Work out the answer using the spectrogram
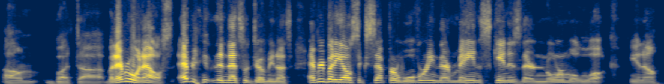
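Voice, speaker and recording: A man hosting a casual comics podcast, rambling with restarts and quick laughs. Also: on the high side, animated, dry recording. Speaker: podcast host. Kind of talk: casual chat.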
